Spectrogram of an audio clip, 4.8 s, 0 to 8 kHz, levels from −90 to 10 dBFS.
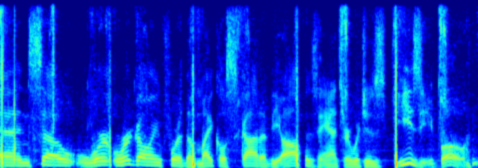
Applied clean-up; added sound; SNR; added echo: neural mask model RNNoise.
